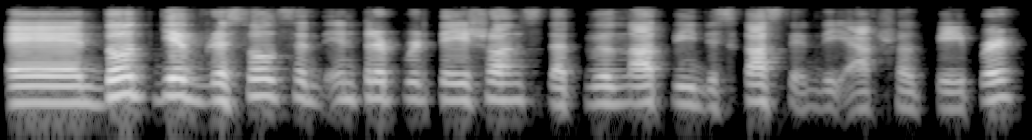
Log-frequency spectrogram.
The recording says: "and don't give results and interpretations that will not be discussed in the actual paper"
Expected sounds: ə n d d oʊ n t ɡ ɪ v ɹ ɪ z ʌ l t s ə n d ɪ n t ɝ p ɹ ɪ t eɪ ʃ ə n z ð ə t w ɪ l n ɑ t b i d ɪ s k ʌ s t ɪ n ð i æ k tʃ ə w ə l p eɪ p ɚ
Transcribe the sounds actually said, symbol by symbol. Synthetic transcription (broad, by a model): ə n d d oʊ n t ɡ ɪ v ɹ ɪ s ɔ l t s ə n d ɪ n t ɝ p ɹ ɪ t eɪ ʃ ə n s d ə t w ɪ l n ɑ t b i d ɪ s k ʌ s t ɪ n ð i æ k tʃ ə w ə l p eɪ p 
